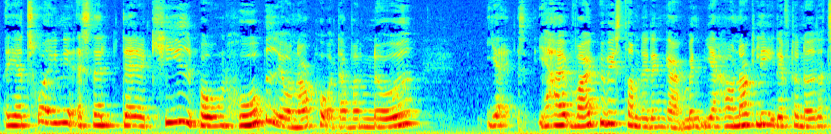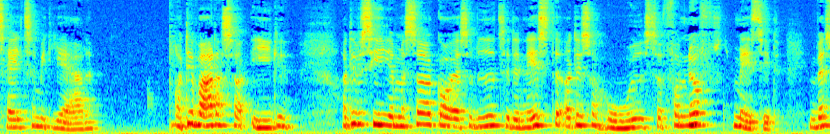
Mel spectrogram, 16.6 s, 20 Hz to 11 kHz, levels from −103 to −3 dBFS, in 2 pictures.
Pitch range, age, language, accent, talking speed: 195-250 Hz, 60-79, English, Danish, 240 wpm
